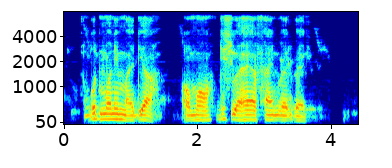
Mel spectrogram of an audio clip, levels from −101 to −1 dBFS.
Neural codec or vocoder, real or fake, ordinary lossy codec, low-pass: codec, 16 kHz, 8 kbps, FunCodec, trained on LibriTTS, 25 frames a second; fake; none; 7.2 kHz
